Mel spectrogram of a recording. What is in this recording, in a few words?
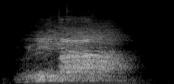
logovoice; WolfRPGEditor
